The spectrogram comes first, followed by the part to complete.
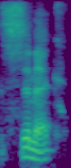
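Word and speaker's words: Simak: Actually, Ira pronounces it the way Clifford Simic. It's Simic. That's how Clifford D. Simic pronounces it.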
